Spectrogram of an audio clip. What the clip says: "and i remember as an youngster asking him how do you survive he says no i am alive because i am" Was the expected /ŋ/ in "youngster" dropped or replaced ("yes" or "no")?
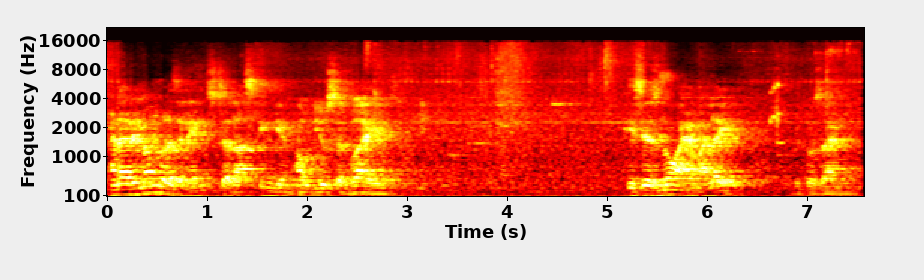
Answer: yes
